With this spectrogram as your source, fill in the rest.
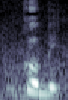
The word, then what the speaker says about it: cobaye: Oui, ça se prononce Kobe en Belgique. Suite à mes vidéos, j'ai eu des remarques relativement amusantes qui, dans un sens, ne m'ont pas fait beaucoup de mal. Mais j'ai eu jusqu'à des menaces parce que je prononce Kobe et pas cobaye à la française.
